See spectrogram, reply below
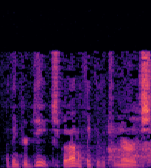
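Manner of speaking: very quiet, quick, playful joking teasing. Speaking to a church audience about being called nerds, playful teasing. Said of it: "I'm just teasing you".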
